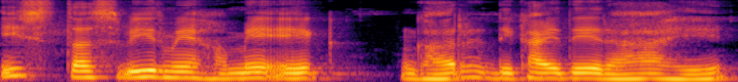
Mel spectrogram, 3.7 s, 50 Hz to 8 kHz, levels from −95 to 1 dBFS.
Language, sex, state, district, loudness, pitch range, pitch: Hindi, male, West Bengal, Alipurduar, -15 LUFS, 140-170 Hz, 150 Hz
